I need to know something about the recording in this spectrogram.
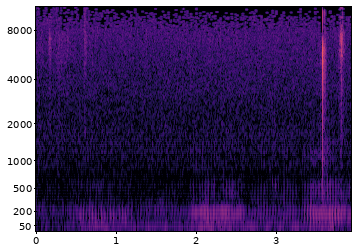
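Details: Purring from the kitten Bodza: low, grainy rumble rising and falling in breathy cycles, growing louder in the second half, with a brief click near the end.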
